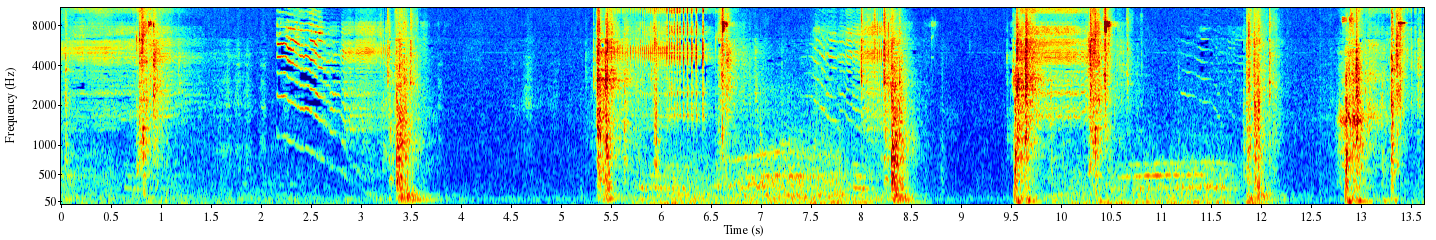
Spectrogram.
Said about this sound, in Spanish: Ana observa a Chris abriendo y cerrando una puerta.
